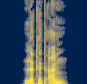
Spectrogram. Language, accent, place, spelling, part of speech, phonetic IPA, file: German, Germany, Berlin, locket an, verb, [ˌlɔkət ˈan], De-locket an.ogg
- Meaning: second-person plural subjunctive I of anlocken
